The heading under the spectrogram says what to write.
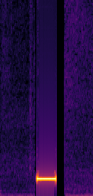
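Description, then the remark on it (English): A single short, steady-pitched phone notification beep sounds loud, lasting about a quarter second, with faint low background noise before and after it. “So, um, sorry I got interrupted by a notification, but, um, I just, that I had to address.”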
